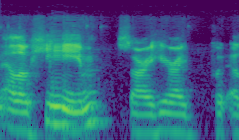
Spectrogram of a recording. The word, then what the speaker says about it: Elohim: the left the name written youhave Ave and pronounced Elohim and this is the secret of bina okay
